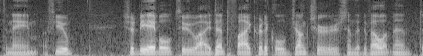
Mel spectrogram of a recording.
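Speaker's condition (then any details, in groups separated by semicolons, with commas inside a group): No condition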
